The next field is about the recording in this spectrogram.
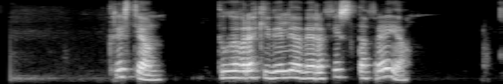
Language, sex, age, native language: Icelandic, female, 40-49, Icelandic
